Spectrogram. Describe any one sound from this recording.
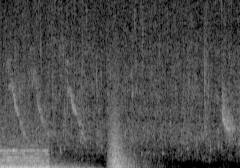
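A short game sound effect swooshes as a card is played.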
